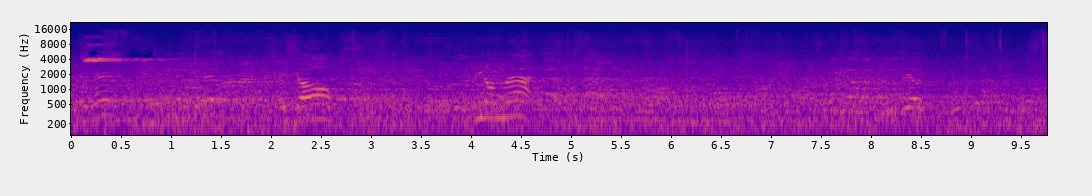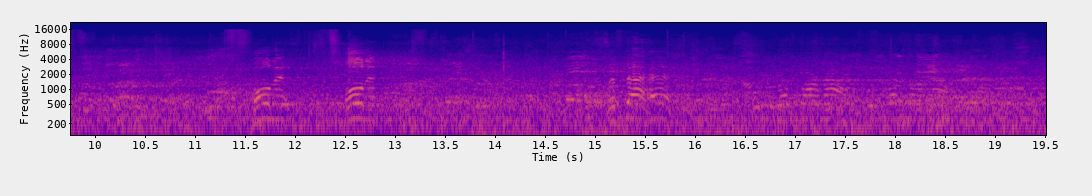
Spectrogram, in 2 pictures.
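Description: Several people shout encouragement loudly from close by.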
